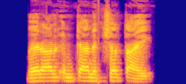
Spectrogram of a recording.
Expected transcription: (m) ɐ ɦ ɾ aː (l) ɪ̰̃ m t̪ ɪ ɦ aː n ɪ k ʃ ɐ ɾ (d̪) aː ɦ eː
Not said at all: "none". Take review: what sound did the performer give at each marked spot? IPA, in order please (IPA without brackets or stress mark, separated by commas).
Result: b, l, t̪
